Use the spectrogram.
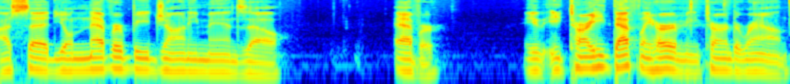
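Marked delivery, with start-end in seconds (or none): none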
